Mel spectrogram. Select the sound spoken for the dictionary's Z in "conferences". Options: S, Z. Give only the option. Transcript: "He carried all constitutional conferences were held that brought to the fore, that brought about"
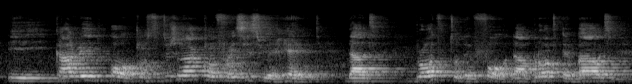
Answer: S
